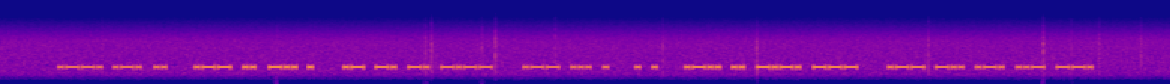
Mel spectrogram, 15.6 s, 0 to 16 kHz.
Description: Morse code (Russian alphabet), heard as a keyed tone, hand-sent with a paddle, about 24 wpm, 650 Hz, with static crashes. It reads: ПРИ ВИДЕ АННЫ ВСЕ ЕЕ ЛИЦО ВДРУГ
